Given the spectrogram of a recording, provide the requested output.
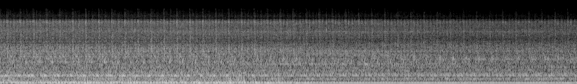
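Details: GAZ-69 with UMZ-421 four-cylinder after major overhaul (Kostroma piston group, contactless ignition, original carburetor, fuel pump and old intake manifold): even steady idle about four beats a second, no knocks or misses; healthy.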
